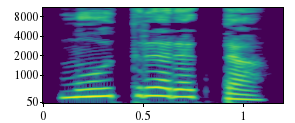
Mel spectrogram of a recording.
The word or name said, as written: ಮೂತ್ರರಕ್ತ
